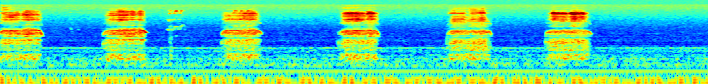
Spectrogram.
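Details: Wild barn owls at a monitored nest box, mating often before egg laying; six drawn-out, hissing screechy bursts, each under half a second, spaced about one second apart, quiet over a steady low hum.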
